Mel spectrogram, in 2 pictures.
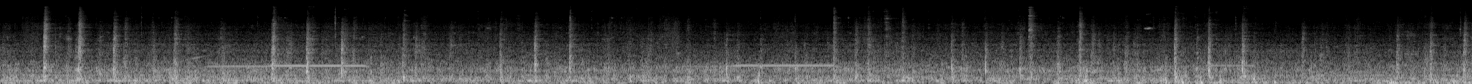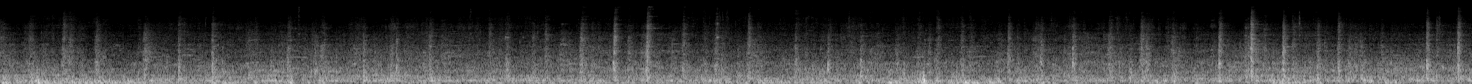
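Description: Steam-hauled passenger train heard from on board: the coach rumbles steadily along the track, with the wheels clicking over rail joints. A few short high-pitched tones come in the first dozen seconds.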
